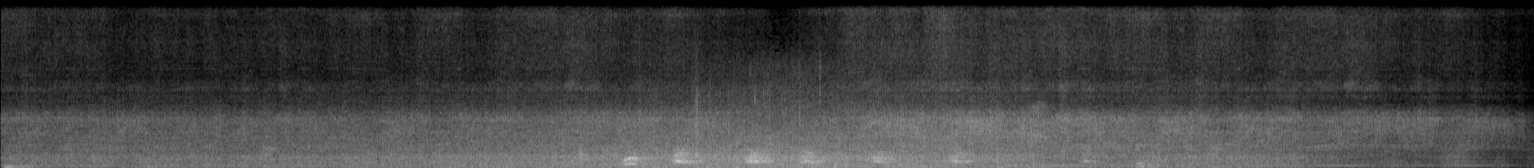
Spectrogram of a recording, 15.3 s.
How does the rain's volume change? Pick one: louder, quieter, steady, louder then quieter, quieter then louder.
louder then quieter.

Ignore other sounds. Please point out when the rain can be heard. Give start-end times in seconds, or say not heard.
0.0-13.2.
